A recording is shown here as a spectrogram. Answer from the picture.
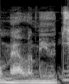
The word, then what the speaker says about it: Malamutes: But a lot of people, hundreds of people come to watch The beautiful Malamutes.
